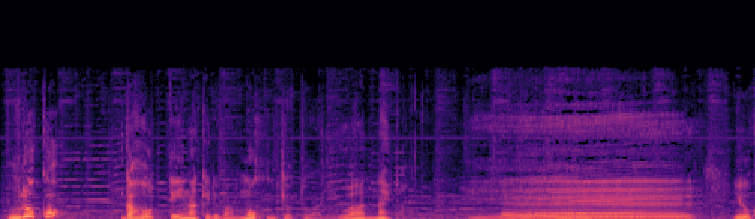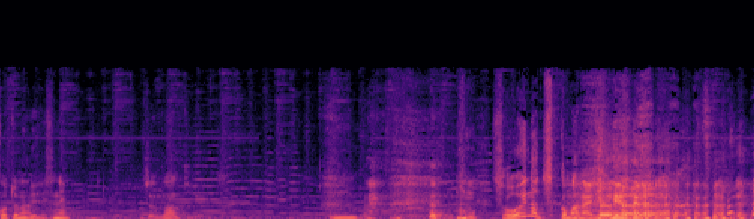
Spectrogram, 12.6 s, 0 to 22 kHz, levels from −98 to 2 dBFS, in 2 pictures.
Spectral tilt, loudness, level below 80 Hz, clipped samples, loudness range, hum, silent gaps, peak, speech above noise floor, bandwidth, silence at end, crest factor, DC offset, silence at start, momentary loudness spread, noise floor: -5.5 dB/octave; -30 LUFS; -50 dBFS; under 0.1%; 11 LU; none; none; -8 dBFS; 26 dB; 15.5 kHz; 0 s; 22 dB; under 0.1%; 0.05 s; 19 LU; -56 dBFS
